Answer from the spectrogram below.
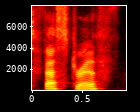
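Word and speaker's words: Festschrift: That Festdrift, is that how the correct pronunciation? – Yes. – Do you know? – Yes. Fest is festive, like festive. – Mm-hmm. – And Schrift is like written in the sense of something written, a book.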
